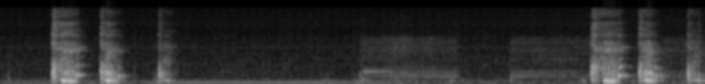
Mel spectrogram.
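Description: Two bursts of coughing, about six harsh coughs in all, with a quiet steady hum between them.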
